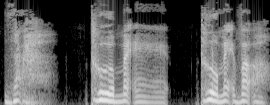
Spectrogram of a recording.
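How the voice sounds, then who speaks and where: A woman voicing a strong, stern man speaking in a grave, measured way. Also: medium pitch, breathy edge, dry recording, full character voice. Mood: solemn. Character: stern, strong man, grieving father and fugitive.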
